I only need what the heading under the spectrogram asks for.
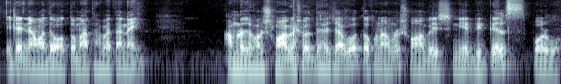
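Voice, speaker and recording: Low-voiced woman teaching math patiently. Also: flat delivery, quick pace. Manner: patient, repetitive explaining, asks questions and answers them herself. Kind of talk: recorded video lesson.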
